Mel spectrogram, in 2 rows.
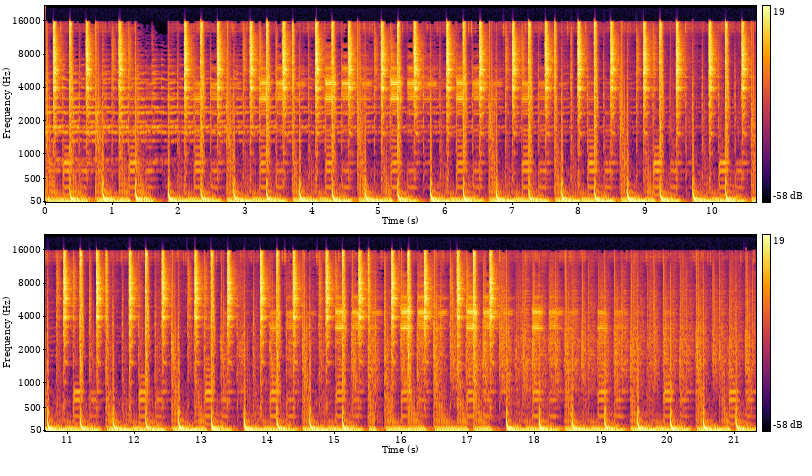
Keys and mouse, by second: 6.9 click, 13.7 click, 16.4 click.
